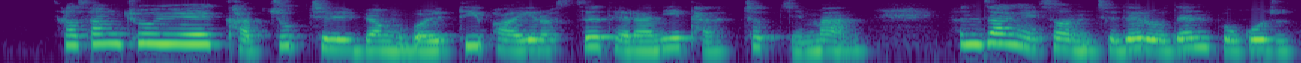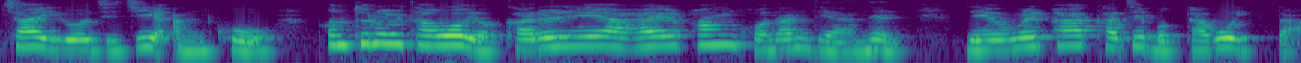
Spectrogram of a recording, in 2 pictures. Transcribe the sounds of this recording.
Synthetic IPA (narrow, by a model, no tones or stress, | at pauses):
sʰasʰaŋt͡ɕʰojue̞kat͡ɕʰuk̚t͡ɕiɭbjʌŋmʌɭtʰibaiɾʌs͈ɯte̞ɾaɲitat͡ɕʰʌt̚t͡ɕ͈imançjʌnd͡ʑaŋe̞sʰʌnt͡ɕe̞de̞ɾodwe̞npoɡod͡ʑot͡ɕʰaiɾwʌd͡ʑid͡ʑiʔa̰nkʰo | kʰʌntʰoɾoɭsʰawʌjʌkʰaɾɯɭhe̞jaɦaɭɸwaŋkwʌnande̞ɦanɯnː | e̞joŋɯɭpʰaakʰad͡ʑimotʰaɡoit̚t͈a̰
